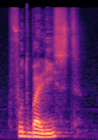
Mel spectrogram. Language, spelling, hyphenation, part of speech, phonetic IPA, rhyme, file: Russian, футболист, фут‧бо‧лист, noun, [fʊdbɐˈlʲist], -ist, Ru-футболист.ogg
- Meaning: footballer (British); football player (Britain), soccer player (US, Canada, Australia)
